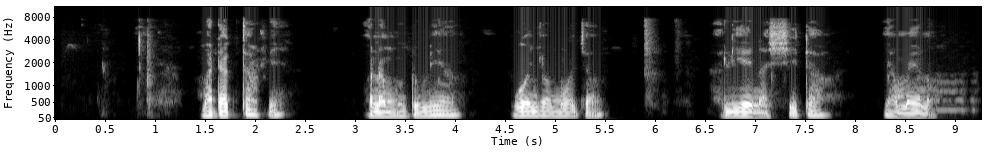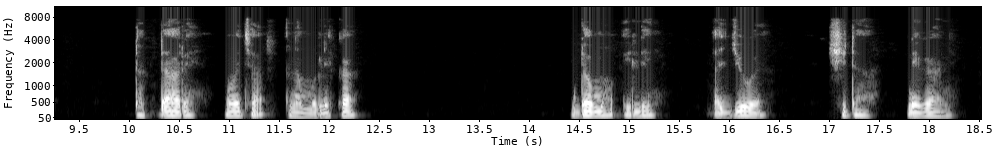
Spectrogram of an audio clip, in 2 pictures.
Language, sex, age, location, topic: Swahili, male, 18-24, Nakuru, health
